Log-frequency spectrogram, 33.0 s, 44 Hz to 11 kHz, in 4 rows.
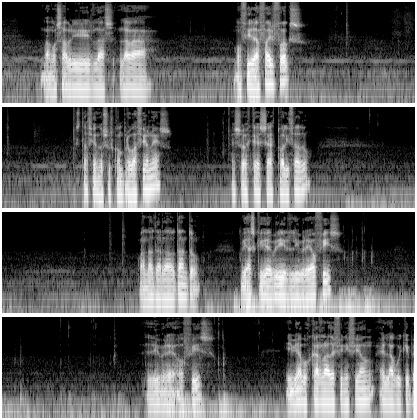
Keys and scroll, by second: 21.2-24.5 typing, 28.2-29.4 typing.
